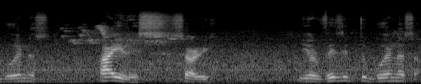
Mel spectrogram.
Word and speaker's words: Buenos Aires: your visit to Buenos Iris AIS is the correct pronunciation buenus Iris sorry your visit to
